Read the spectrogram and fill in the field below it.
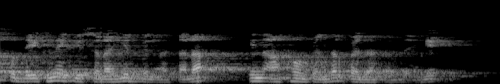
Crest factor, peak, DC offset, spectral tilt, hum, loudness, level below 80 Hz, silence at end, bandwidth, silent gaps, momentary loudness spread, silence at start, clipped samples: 18 dB; -10 dBFS; under 0.1%; -3.5 dB/octave; none; -29 LUFS; -70 dBFS; 0.35 s; 5.8 kHz; none; 9 LU; 0 s; under 0.1%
